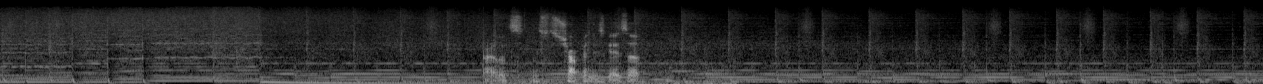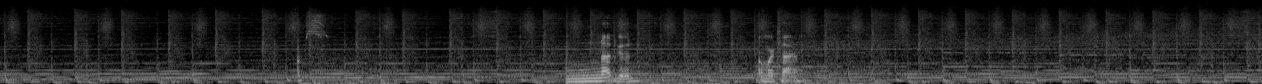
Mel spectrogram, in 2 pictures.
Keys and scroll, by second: 15.4 ctrl+z.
